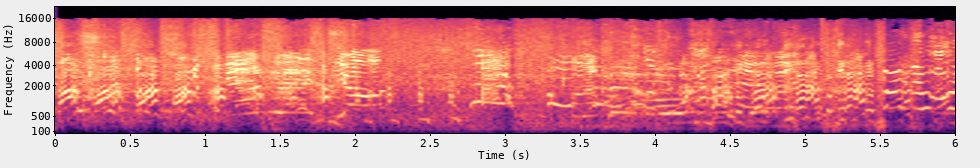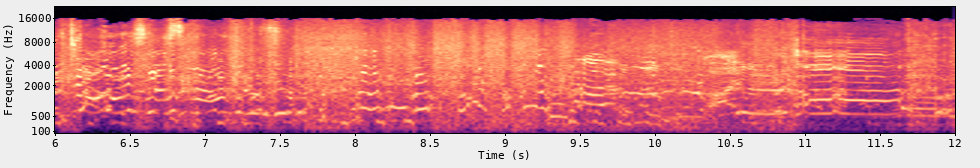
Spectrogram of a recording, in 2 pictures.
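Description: A young man shouts and screams with excitement.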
